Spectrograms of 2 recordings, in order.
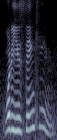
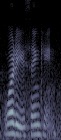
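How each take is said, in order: First: Lightly questioning, a little lifted; inquiring. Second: Low, soft mumble; mumbled. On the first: Teacher demonstrates Sam's line to students, inquiring. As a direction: ask it with mild inquiry. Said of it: "inquired Sam". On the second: Teacher demonstrates Sam's line to students, mumbling. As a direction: mumble it quietly, pitched down. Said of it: "you know, mumbled Sam". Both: Shown as a demonstration.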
